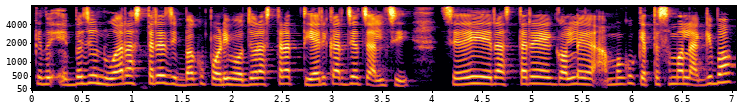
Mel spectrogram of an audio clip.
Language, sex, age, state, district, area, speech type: Odia, female, 60+, Odisha, Kandhamal, rural, spontaneous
